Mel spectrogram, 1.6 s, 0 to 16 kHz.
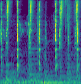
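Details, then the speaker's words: WPL C74 Suzuki Jimny RC truck with a newly installed RES V3 module and winch, on a fully charged battery. Sharp clicks repeat roughly every quarter second over a faint hum, as the RES V3 repeatedly cuts out; cause unknown. "I have no idea why it cut out but it cut out for the second time this battery is a fully charged battery that I have on there right now and for some OD reason the rese 3 keeps cutting out"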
